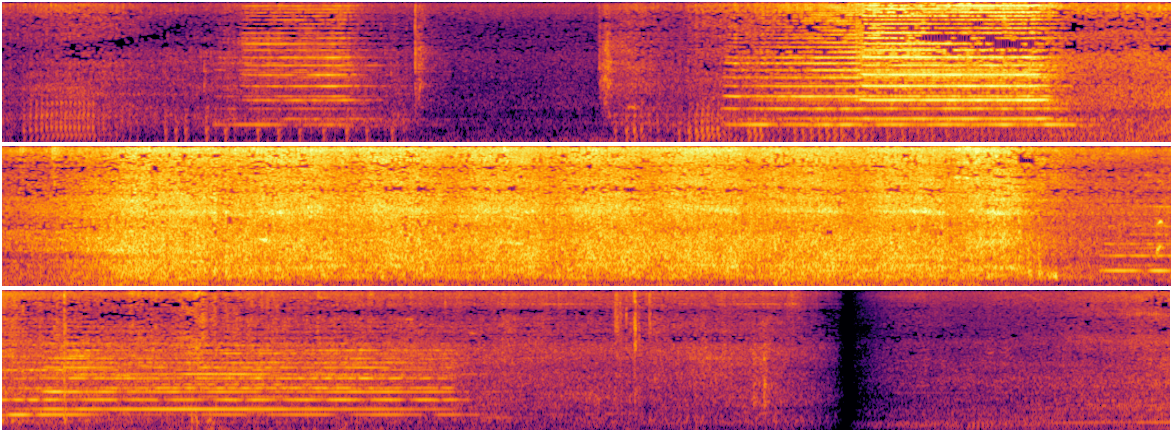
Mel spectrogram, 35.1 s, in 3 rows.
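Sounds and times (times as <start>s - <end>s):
train horn blast: 2.0s - 4.3s, 7.0s - 11.1s, 22.5s - 28.5s.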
